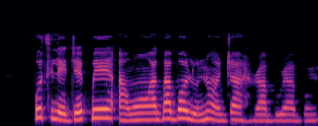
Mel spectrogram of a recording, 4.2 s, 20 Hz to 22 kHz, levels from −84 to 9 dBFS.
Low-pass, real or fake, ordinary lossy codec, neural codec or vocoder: 7.2 kHz; real; none; none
